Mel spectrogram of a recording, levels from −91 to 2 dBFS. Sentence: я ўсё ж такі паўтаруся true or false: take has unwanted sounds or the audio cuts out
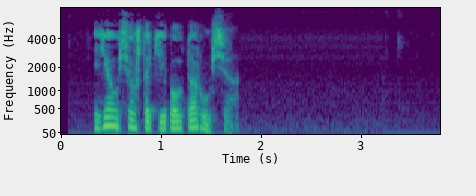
false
